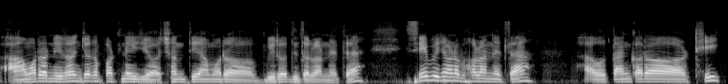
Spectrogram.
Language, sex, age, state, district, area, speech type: Odia, male, 30-45, Odisha, Kalahandi, rural, spontaneous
